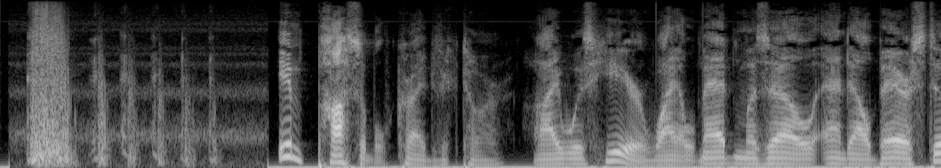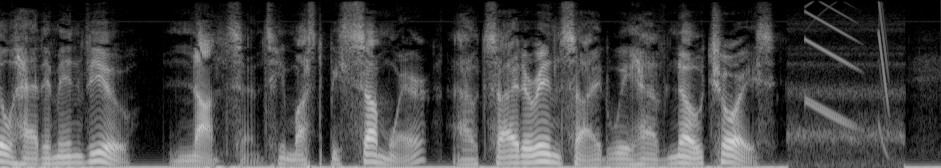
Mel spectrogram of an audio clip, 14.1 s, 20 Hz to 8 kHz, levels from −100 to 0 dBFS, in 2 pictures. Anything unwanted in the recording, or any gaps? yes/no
yes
